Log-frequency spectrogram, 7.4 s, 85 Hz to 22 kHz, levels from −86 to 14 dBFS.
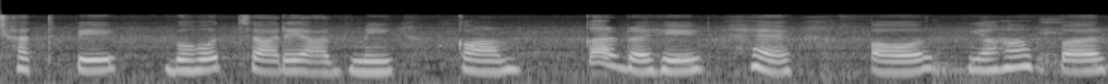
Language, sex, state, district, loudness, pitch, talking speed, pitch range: Hindi, female, Haryana, Charkhi Dadri, -16 LUFS, 215 Hz, 105 wpm, 205-230 Hz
